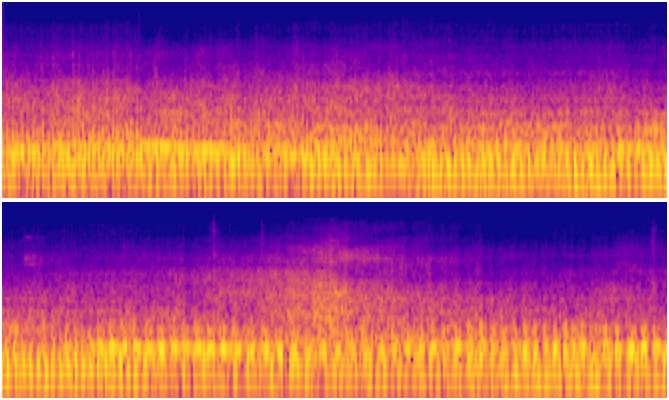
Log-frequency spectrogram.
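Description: Honda Supra Fit's small single-cylinder four-stroke engine running steadily as the motorcycle is ridden. About seven seconds in, a brief rushing swell of noise passes over it.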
